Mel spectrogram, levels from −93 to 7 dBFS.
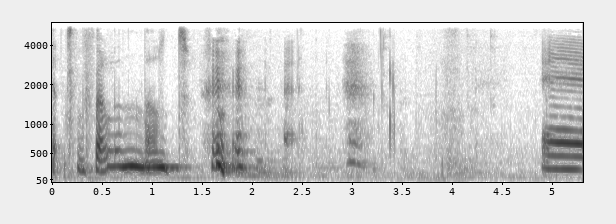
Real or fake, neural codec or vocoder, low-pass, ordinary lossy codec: real; none; 5.4 kHz; none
